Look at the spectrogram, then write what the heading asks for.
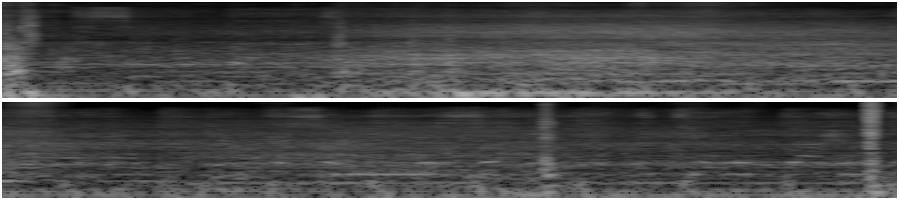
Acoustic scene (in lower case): car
